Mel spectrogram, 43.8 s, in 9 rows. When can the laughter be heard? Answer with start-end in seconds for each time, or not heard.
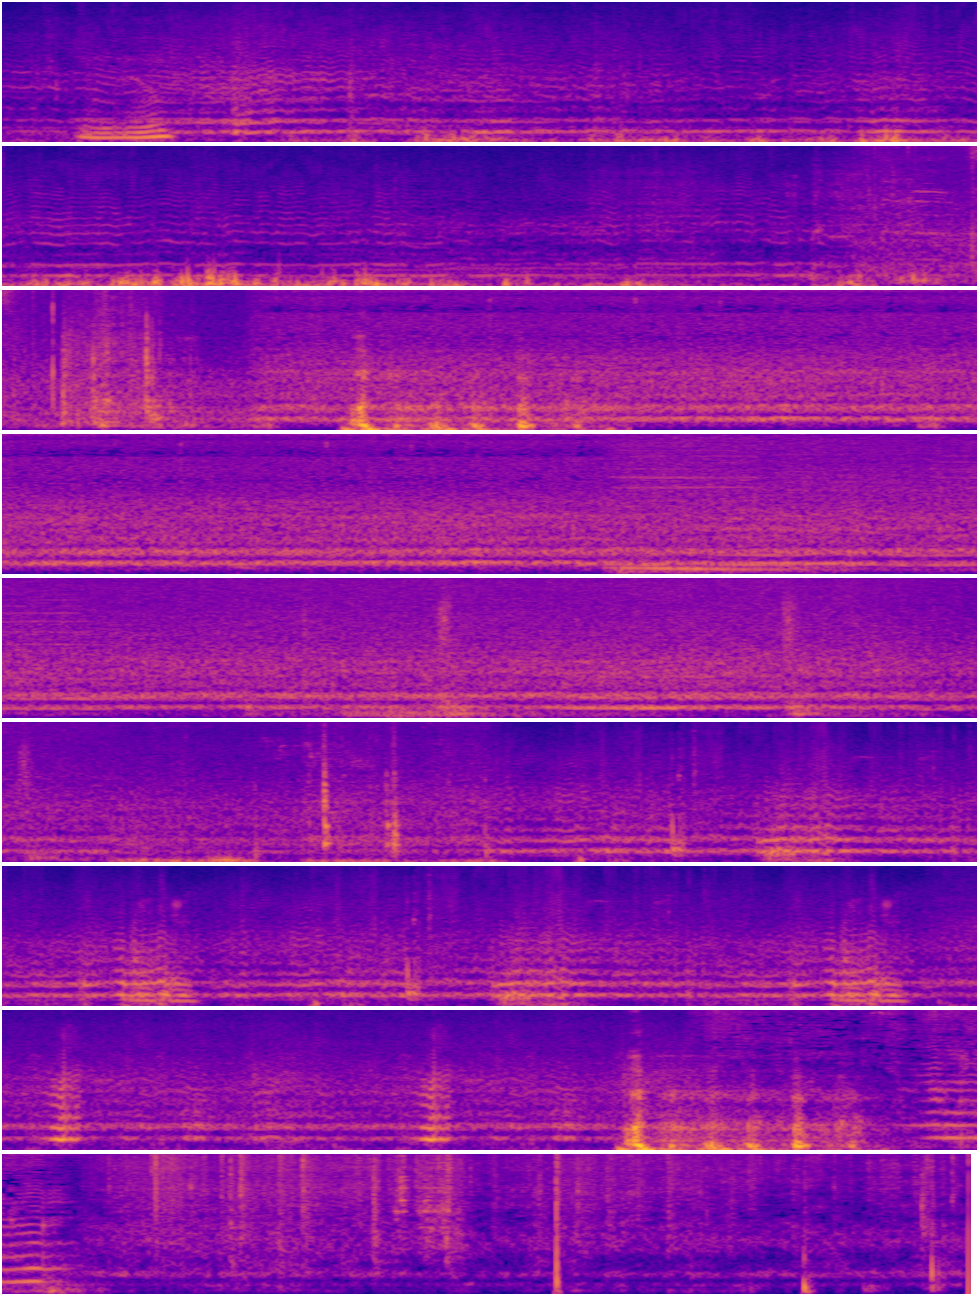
11.4-12.8, 37.2-38.5.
